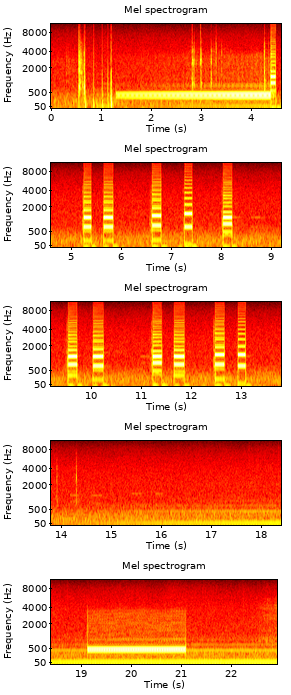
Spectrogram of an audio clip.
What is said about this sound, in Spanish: Ok, vamos a repetir la llamada.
